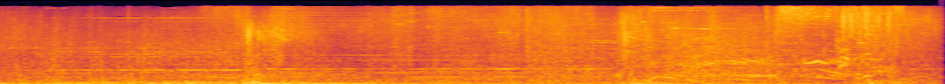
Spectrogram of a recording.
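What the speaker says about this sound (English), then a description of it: "Blue team's turret has been destroyed" A turret destroyed in League of Legends, a heavy booming crash with crumbling and swooshing debris layered over constant battle effects and ambience.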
